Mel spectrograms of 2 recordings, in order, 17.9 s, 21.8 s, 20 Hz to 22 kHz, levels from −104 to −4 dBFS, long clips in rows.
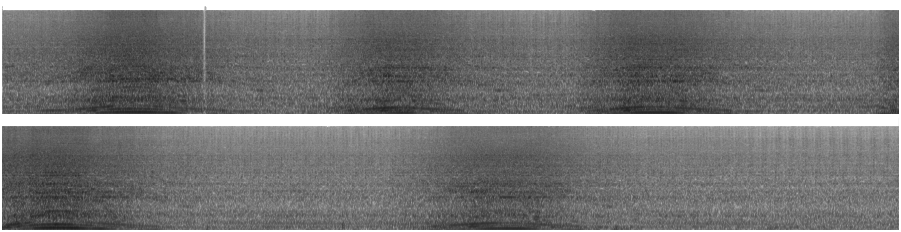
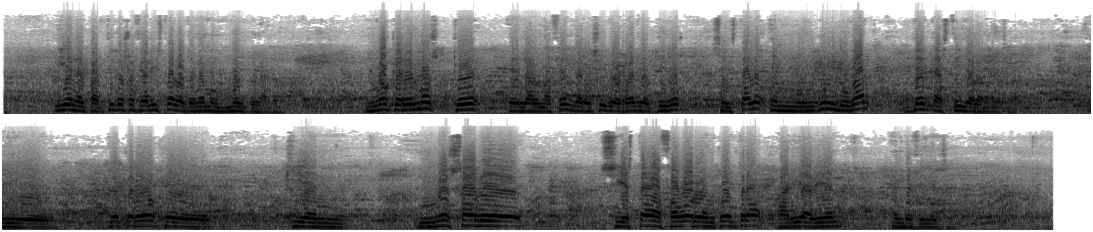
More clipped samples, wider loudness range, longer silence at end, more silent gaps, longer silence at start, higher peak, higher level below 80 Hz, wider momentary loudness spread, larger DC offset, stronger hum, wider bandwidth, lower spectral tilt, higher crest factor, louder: second, under 0.1% vs 0.2%; first, 8 LU vs 2 LU; second, 0 s vs 0.4 s; neither; about the same, 0 s vs 0 s; about the same, 0 dBFS vs 0 dBFS; second, -42 dBFS vs -30 dBFS; first, 16 LU vs 11 LU; neither; neither; first, 16 kHz vs 13 kHz; second, -2 dB/octave vs -7 dB/octave; first, 20 dB vs 6 dB; second, -17 LUFS vs -7 LUFS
